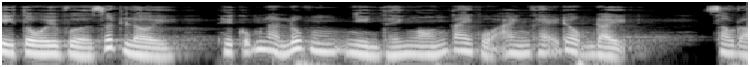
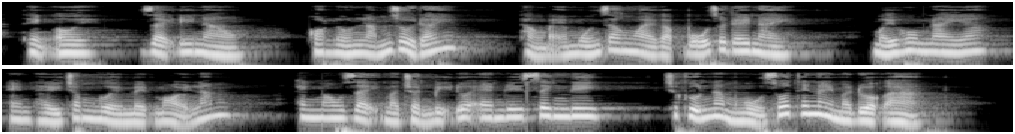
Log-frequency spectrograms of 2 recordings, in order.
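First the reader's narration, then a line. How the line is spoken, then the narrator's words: Soft, tired voice. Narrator (Vietnamese): Mệt quá tôi khẽ nói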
